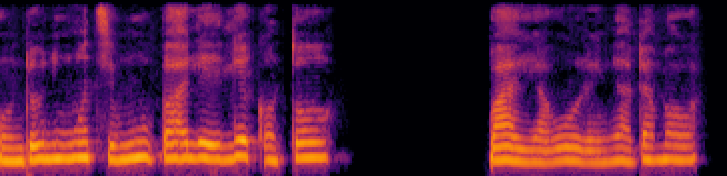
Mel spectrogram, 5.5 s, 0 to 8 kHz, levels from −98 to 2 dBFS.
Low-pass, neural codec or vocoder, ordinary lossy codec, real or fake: 7.2 kHz; codec, 16 kHz, 2 kbps, FreqCodec, larger model; none; fake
